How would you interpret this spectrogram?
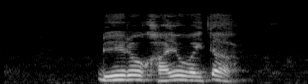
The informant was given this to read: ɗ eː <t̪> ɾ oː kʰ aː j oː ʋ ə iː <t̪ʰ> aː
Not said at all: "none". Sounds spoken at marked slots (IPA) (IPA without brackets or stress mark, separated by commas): none, t̪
